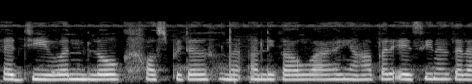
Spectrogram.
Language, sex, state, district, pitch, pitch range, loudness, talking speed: Hindi, female, Bihar, Katihar, 230 Hz, 225-235 Hz, -14 LUFS, 150 wpm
